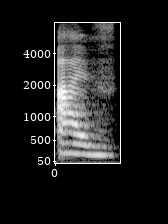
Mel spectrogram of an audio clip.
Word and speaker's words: I've: So, giống như là mình đọc từ 5, số 5 á, nhưng bây giờ mình không đọc cái âm ở đầu nữa, mình chỉ đọc là I've thôi.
